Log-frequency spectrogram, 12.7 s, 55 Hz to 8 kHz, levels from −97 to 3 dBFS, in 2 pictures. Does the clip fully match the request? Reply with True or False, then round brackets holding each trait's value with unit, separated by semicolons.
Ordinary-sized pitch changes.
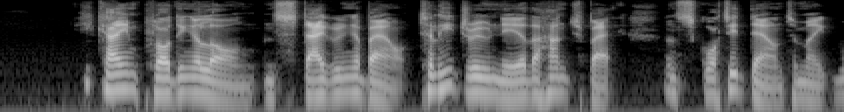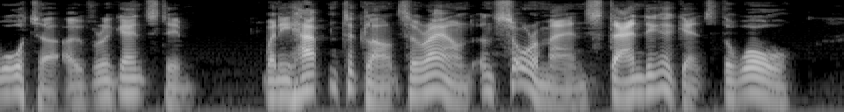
True (4.8 semitones)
